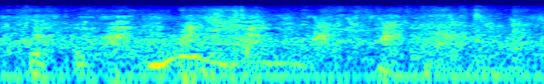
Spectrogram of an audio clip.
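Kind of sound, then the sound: animal, dog barking and whimpering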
